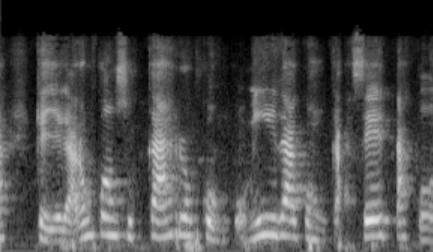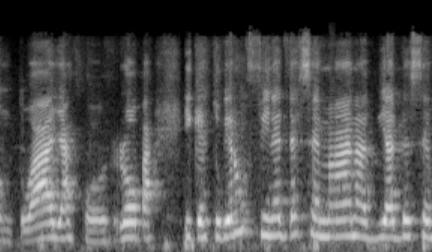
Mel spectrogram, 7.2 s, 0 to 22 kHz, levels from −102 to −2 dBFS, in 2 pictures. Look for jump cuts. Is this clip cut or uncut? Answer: cut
